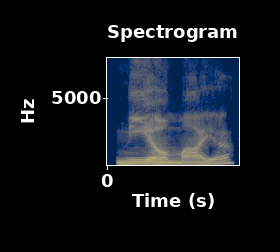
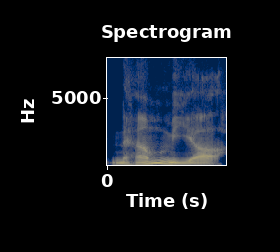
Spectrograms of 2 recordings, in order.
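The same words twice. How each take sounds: First: The name is said with English pronunciation. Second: The name is said with Hebrew pronunciation. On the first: The speaker calls it wrong. "You can't go by English transl- uh, pronunciation, right? We just make it sound nice" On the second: The speaker calls it right. "that is nothing like the name Nehemiah"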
